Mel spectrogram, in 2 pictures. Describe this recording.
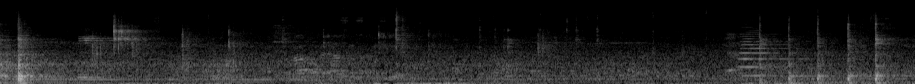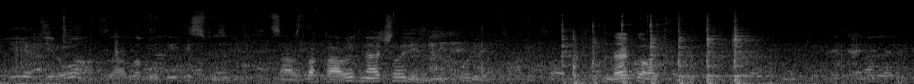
This recording is one of a series of recording mapping the changing soundscape of Saint-Denis (Recorded with the internal microphones of a Tascam DR-40).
